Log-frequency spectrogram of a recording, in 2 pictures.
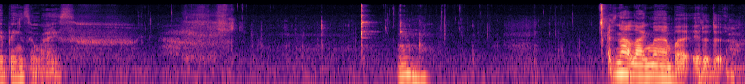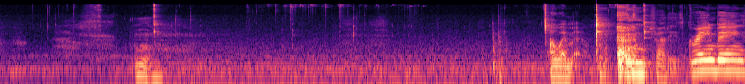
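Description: A woman chews food close to a microphone.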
